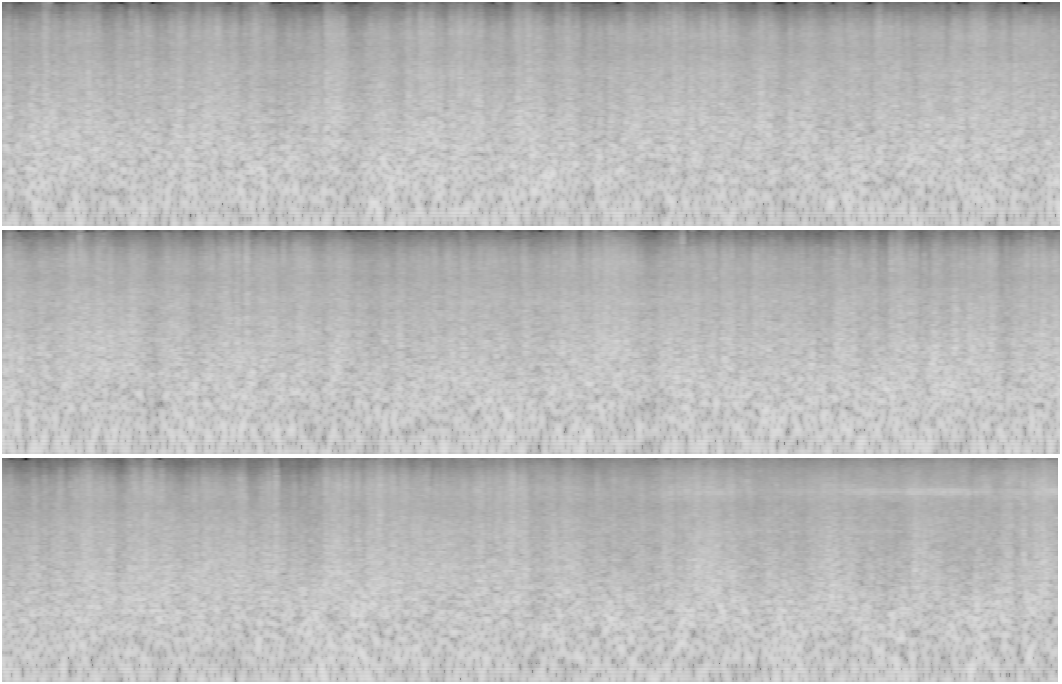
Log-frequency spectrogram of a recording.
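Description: Wind buffeting the microphone over the steady rumble and rush of a passenger train running at speed, heard from an open carriage window. A faint high whine comes in near the end.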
